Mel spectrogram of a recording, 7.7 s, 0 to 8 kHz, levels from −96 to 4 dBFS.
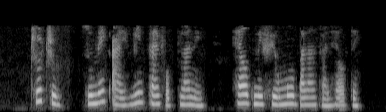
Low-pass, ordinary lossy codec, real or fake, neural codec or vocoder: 7.2 kHz; AAC, 16 kbps; real; none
